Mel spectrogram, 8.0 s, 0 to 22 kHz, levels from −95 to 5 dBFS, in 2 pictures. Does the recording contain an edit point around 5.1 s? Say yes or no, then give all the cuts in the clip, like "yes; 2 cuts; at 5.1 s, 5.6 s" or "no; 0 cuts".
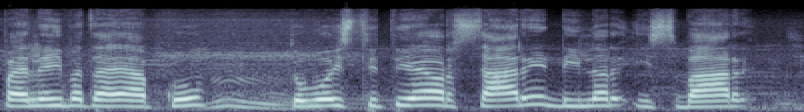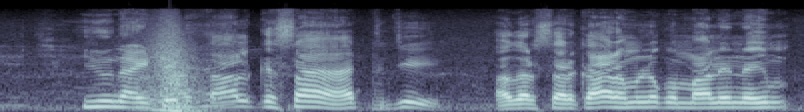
yes; 1 cut; at 5.1 s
